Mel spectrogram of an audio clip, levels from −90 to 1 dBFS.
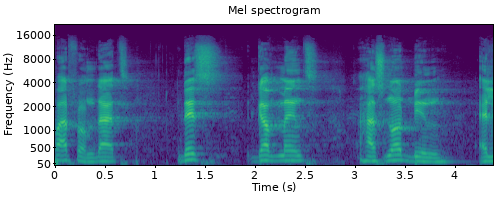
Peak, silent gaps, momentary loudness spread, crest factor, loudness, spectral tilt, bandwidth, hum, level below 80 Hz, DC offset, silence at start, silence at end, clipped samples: -6 dBFS; none; 20 LU; 22 dB; -25 LUFS; -1.5 dB/octave; 16 kHz; none; -62 dBFS; under 0.1%; 0 s; 0 s; under 0.1%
